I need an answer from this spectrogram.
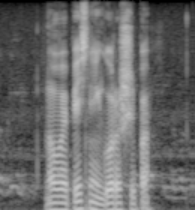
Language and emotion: Russian, neutral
